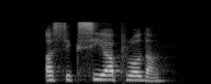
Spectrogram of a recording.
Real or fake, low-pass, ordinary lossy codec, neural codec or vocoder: fake; 7.2 kHz; MP3, 48 kbps; codec, 16 kHz, 0.8 kbps, ZipCodec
